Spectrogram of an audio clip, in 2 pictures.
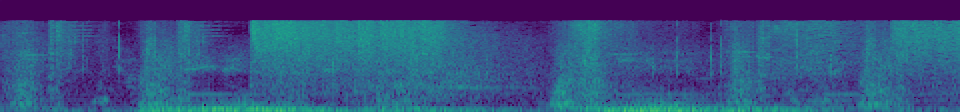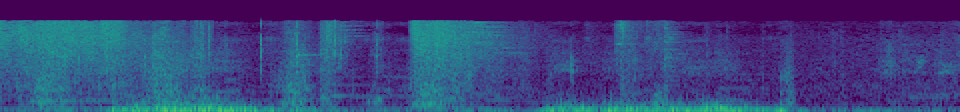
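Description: Sword blows whoosh and clash in a video game fight.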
